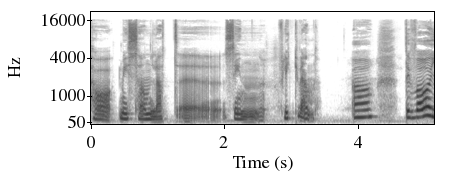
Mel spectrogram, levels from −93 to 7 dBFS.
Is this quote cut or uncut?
uncut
